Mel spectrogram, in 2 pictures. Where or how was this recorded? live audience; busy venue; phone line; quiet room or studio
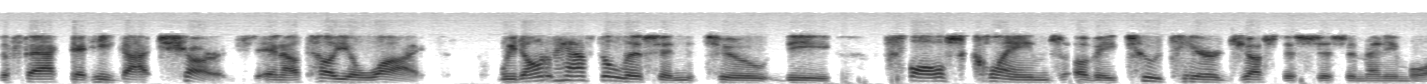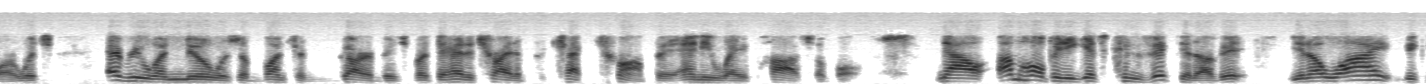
phone line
